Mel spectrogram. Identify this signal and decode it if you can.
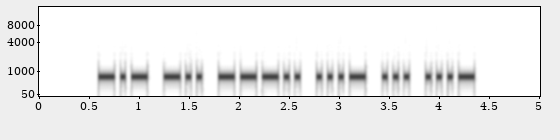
Morse code, heard as a keyed tone, about 22 wpm, 700 Hz. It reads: KD8VSV
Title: USA Call Signs Repeated 3x 22wpm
